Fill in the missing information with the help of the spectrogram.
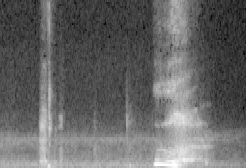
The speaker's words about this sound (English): Sorry, I keep yawning.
